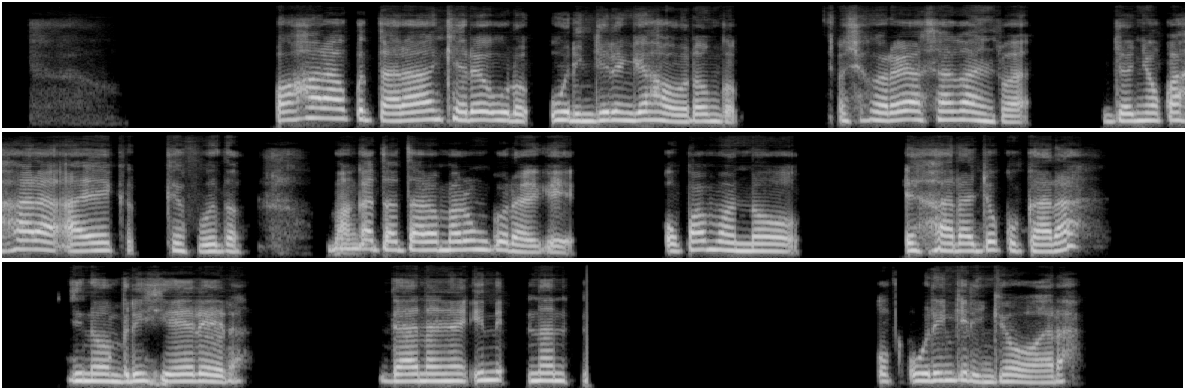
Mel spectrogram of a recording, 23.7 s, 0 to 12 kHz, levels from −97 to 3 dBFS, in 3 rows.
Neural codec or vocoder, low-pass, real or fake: codec, 44.1 kHz, 7.8 kbps, DAC; 10.8 kHz; fake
